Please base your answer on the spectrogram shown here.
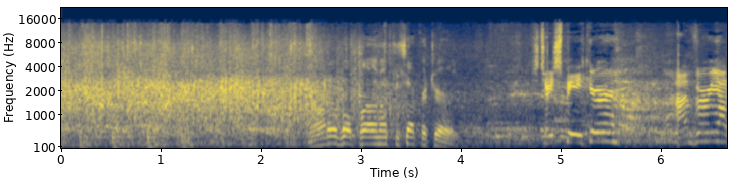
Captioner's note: some Applause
